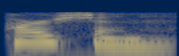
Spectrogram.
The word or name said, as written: harshen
